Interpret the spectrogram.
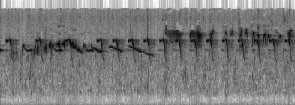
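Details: Male and female Horsfield's bush larks singing in cages as a lure for birds just taken from the flock. Jumbled chirps and falling slurred whistles come first, then a quick series of sharp, high notes.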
